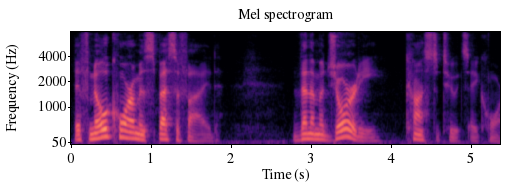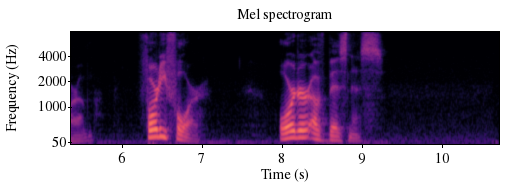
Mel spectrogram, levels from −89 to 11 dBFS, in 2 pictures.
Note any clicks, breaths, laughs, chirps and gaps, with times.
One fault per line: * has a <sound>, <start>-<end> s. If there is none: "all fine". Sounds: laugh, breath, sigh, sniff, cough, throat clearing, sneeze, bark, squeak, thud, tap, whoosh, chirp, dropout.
all fine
